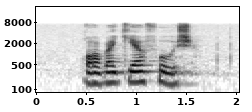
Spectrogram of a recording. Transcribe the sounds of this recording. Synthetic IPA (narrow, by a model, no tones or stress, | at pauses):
rʊbakʼɪjafʊːʃḁ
